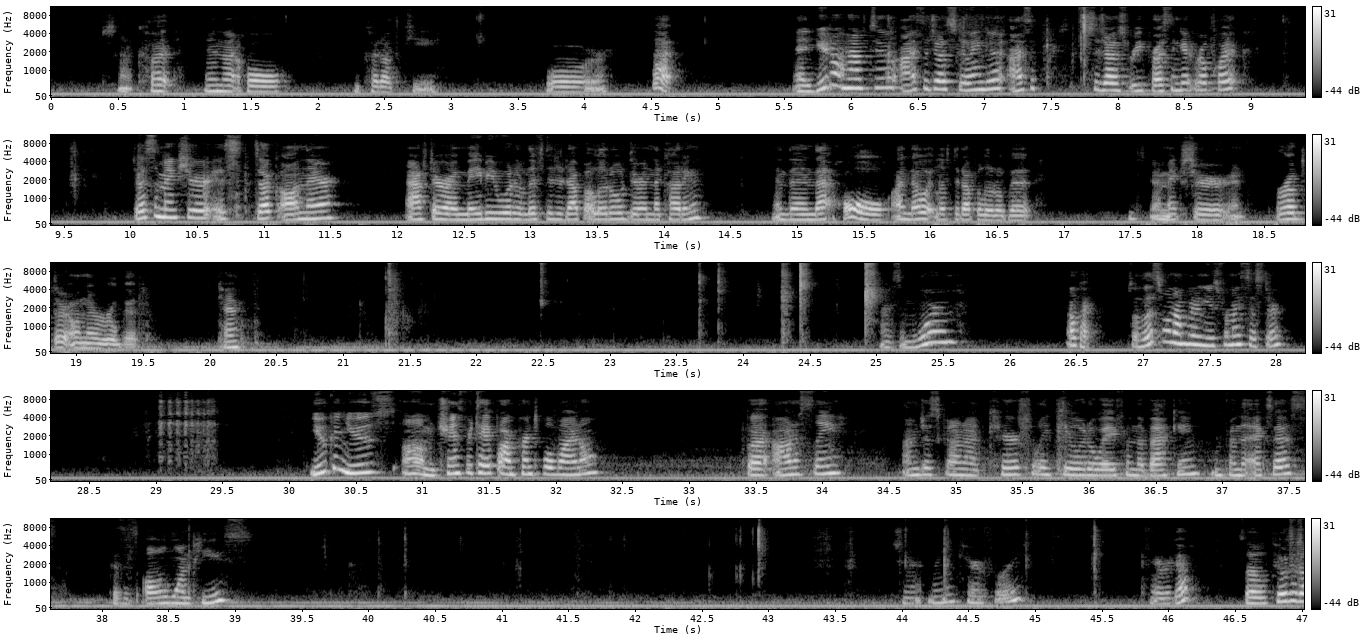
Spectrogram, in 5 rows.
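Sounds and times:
steady low hum: 0:00.0 - 0:47.0
vinyl peeling crackles: 0:09.0 - 0:10.1, 0:39.2 - 0:47.0.

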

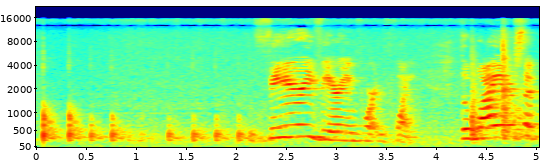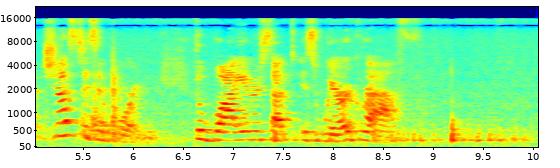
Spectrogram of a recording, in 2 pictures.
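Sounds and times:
pen tapping on whiteboard: 0:00.0 - 0:02.3, 0:09.2 - 0:10.0.

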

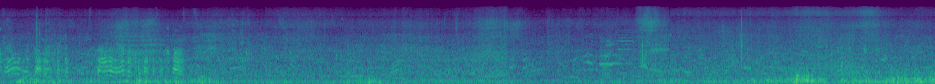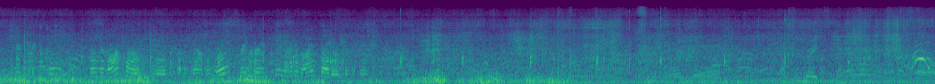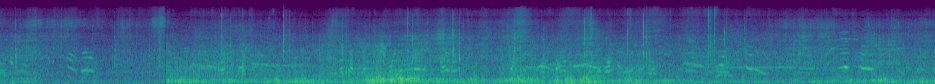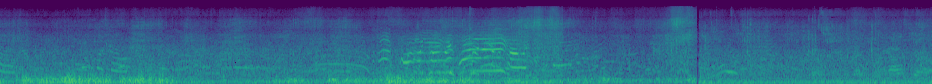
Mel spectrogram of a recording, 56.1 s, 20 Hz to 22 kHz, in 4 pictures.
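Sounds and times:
wind buffeting microphone: 0:00.0 - 0:06.8, 0:10.0 - 0:28.1, 0:30.5 - 0:54.2
indistinct voices: 0:00.0 - 0:56.0.

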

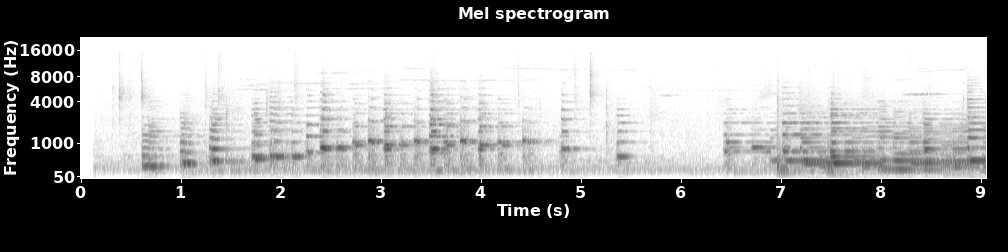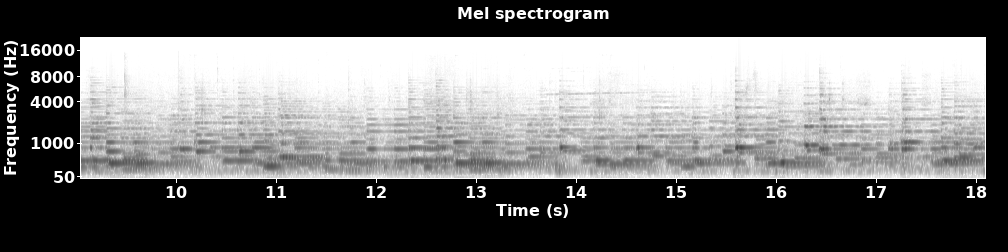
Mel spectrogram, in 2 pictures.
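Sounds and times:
piano playing: 0:00.6 - 0:18.0.

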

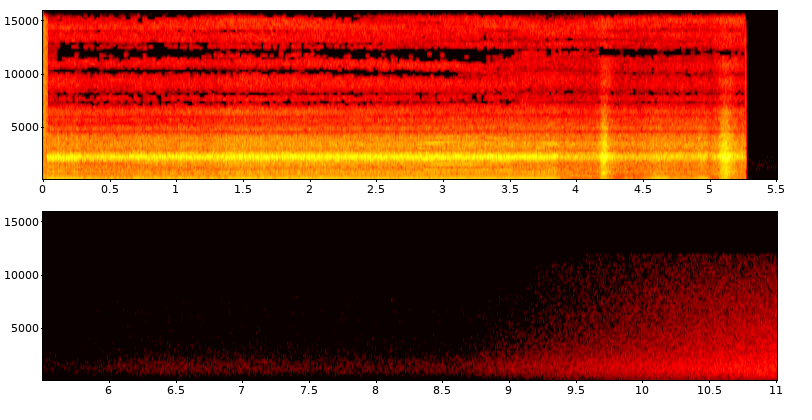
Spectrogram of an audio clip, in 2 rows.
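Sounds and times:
car engine humming: 0:00.0 - 0:05.3.

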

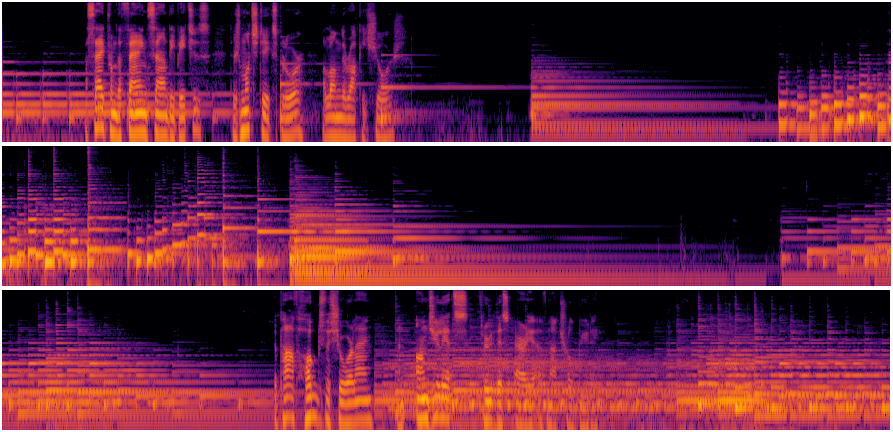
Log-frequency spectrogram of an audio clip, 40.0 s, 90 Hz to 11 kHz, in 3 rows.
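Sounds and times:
classical guitar notes: 0:00.0 - 0:40.0.

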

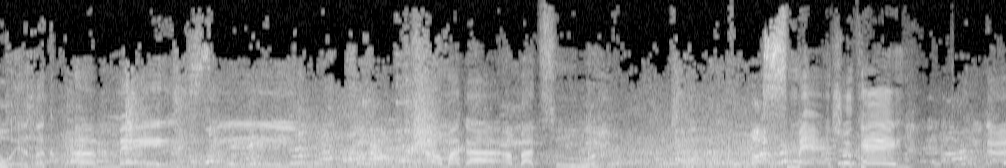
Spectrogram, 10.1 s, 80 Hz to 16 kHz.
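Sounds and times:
restaurant chatter: 0:00.0 - 0:10.0.

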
